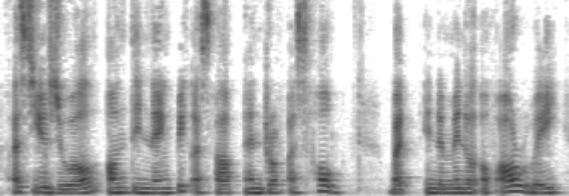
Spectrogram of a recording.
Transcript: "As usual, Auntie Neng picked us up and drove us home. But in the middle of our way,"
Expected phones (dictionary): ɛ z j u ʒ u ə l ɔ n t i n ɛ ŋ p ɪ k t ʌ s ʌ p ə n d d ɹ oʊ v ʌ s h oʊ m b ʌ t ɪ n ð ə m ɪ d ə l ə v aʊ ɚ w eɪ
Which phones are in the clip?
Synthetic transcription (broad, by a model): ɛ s j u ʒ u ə l ɔ n t i n ɛ ŋ p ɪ k ʌ s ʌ p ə n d d ɹ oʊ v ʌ s h oʊ m b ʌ t ɪ n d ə m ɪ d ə l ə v aʊ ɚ w eɪ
